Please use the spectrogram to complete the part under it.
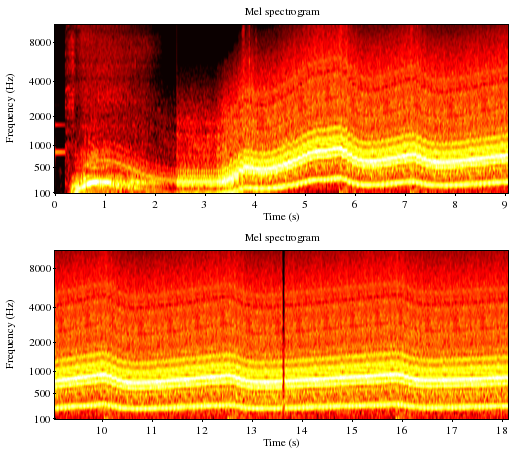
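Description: McLaren race car engine in a racing video game starts up, then revs and climbs through rising, wavering whines with shifts in pitch, loud and close, with no talking.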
